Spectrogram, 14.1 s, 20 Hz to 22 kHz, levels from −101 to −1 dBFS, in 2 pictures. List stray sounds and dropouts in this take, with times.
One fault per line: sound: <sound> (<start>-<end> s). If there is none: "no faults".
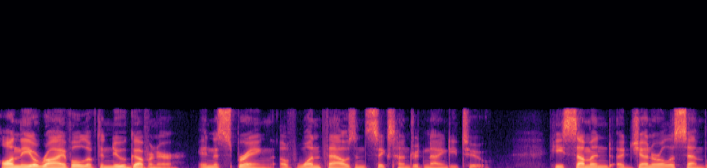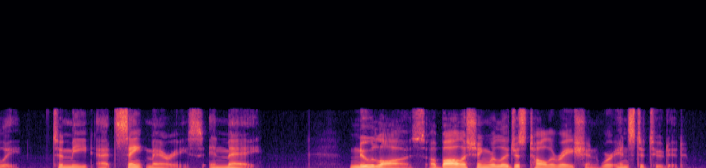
no faults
